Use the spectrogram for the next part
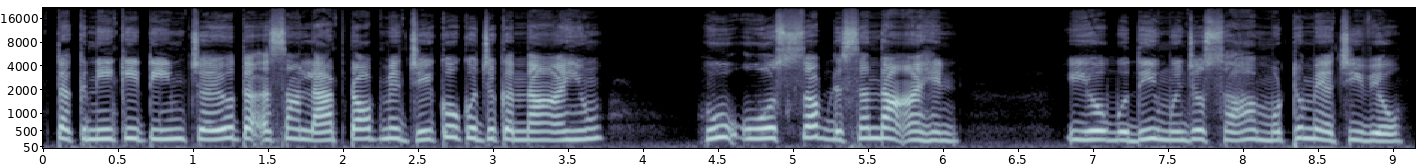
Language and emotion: Sindhi, fearful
